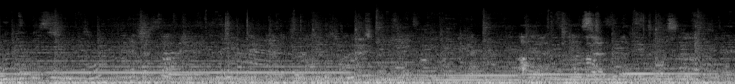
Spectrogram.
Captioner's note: murmurs in the train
